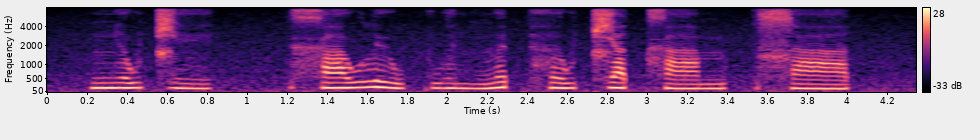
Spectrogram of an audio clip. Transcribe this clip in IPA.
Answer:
ɲə˨˦wt͡ɕe̤˨˩ | xa˨˦wlɨ˧˩wkwə̤˨˩nŋə˦˥t̚ hə˧wt͡ɕa˦˥t̚xa˧m | saː˨˩t̚

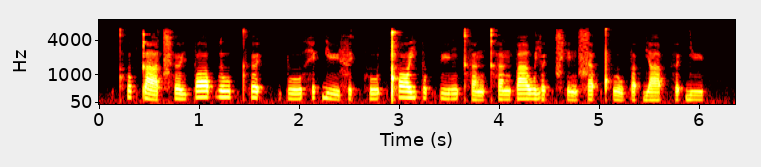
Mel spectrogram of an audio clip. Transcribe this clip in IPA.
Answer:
kʰʊ˥k̚t̪aː˨˩t͡sʰɵ˨ɥ pɔː˥p̚luː˥p̚ t̪ʰɵ˥t̚ | puː˨˥hɪ˥k̚jyː˨˩fɪ˨˥k̚ huː˨˥t̚kʰɔː˥jpʊ˨˥k̚pyː˨˧ŋ kʰɐ˨˩ŋ kʰɐ˧ŋpaː˥wjɵ˨˥t̚t͡sʰɪ˨˩ŋ sɐ˨˥p̚kʷʰɐ˨˩w pɐ˨p̚jaː˨p̚hɵ˧t̚ jyː˨p̚

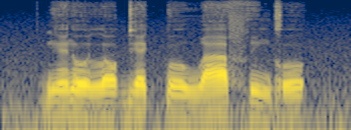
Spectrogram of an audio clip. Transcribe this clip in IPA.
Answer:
ɡɛ̃˦ɾo˦˨ lɔ˧ɡɛ˧k͡po˨ wa˨˦ fĩ˦˨ɡo˨˦

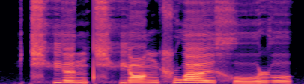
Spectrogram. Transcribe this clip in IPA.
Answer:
t͡ɕʰjɛ˥˩nt͡ɕʰjɑ˥ŋ ʂwa˥˩ɪ̯ xo˧˥ʊ̯ɻɤ˥˩

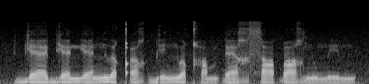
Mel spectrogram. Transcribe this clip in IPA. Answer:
bʲæbʲæmʲæ nɯqʼøʁɡ͡be nuqʰɑm ɗæʁsɑ ɓɑʁnumem

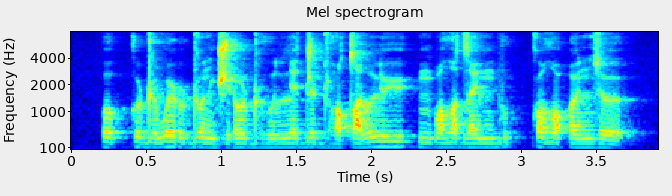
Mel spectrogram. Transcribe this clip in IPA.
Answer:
okːoɖɵwɵ ɽuɖo nd͡ʒəɽo ɖʱulːedə ɖʱotˤylːy | mbəðˤedlembu kːoðˤɵʔɵ nzɵ

